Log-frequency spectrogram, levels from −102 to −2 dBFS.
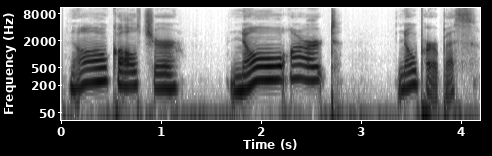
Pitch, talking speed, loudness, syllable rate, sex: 210 Hz, 85 wpm, -15 LUFS, 3.4 syllables/s, female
